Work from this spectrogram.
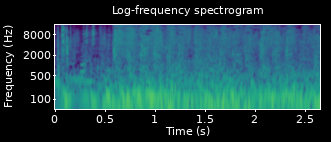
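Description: A pulse splitter weapon fires in No Man's Sky, letting off a fast, continuous stream of rapid energy shots that blur into a dense, loud crackling burst lasting the whole moment.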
